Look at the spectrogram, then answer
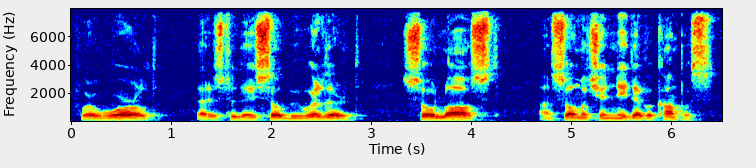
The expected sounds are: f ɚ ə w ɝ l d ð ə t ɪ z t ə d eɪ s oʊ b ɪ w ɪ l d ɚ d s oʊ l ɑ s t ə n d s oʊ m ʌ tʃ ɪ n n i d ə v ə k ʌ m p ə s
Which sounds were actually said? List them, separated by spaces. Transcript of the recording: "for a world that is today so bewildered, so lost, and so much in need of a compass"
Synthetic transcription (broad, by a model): f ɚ ə w ɝ l d ð ə t ɪ z t ə d eɪ s oʊ b ɪ w ɪ l d ɚ d s oʊ l ɑ s t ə n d s oʊ m ʌ tʃ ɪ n n i d ə v ə k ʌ m p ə s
